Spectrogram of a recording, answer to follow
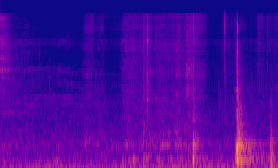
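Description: Handling noise as the recording camera is moved and set down: low rubbing, a faint click, then one sharp knock near the end.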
